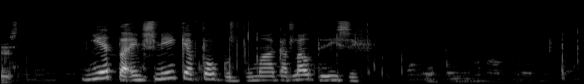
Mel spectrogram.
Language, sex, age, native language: Icelandic, male, 18-19, Icelandic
